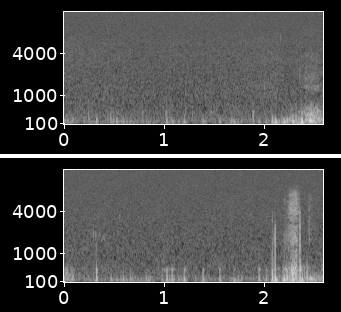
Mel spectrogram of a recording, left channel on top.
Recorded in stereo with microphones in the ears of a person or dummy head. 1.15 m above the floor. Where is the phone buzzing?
No phone buzzing in this recording.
